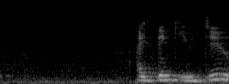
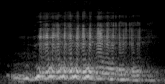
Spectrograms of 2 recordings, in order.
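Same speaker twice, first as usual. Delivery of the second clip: long wavering whinny; horse neigh; 4 dB louder than usual. Acted. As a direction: neigh with a rapid wobble like a horse. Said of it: "Horse said".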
